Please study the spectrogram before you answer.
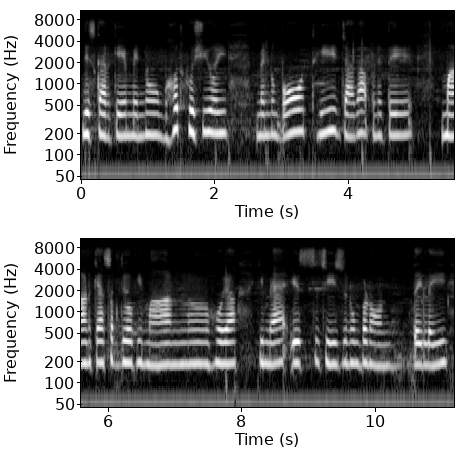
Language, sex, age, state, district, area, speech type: Punjabi, female, 45-60, Punjab, Tarn Taran, rural, spontaneous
